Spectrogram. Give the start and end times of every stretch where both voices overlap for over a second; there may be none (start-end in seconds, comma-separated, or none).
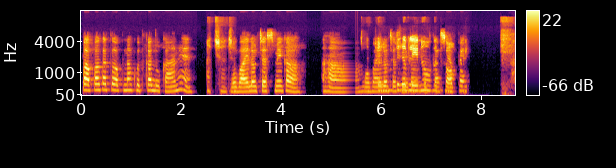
5.7-7.7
